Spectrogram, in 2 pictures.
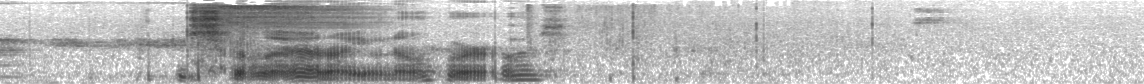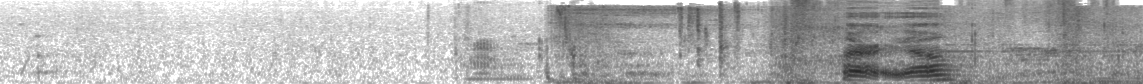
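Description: Small waves wash gently onto a sandy shore.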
